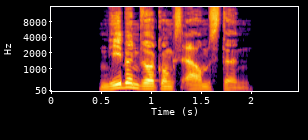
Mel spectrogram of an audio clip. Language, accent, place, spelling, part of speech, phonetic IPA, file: German, Germany, Berlin, nebenwirkungsärmsten, adjective, [ˈneːbn̩vɪʁkʊŋsˌʔɛʁmstn̩], De-nebenwirkungsärmsten.ogg
- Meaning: superlative degree of nebenwirkungsarm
